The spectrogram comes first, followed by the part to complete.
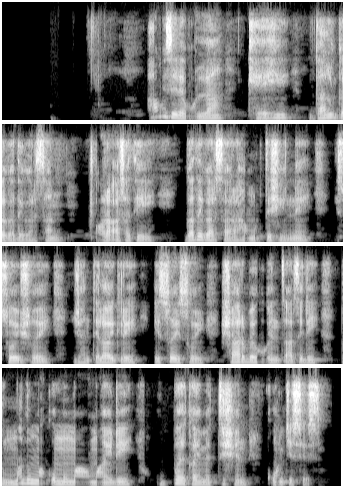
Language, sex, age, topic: Gamo, male, 18-24, agriculture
